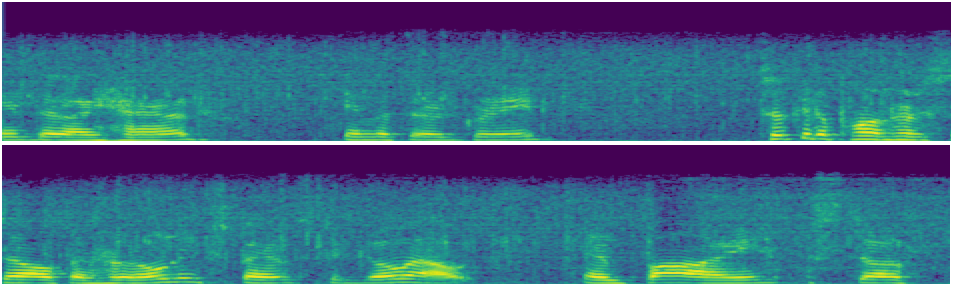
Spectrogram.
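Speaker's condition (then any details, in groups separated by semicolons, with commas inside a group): Cerebral palsy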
